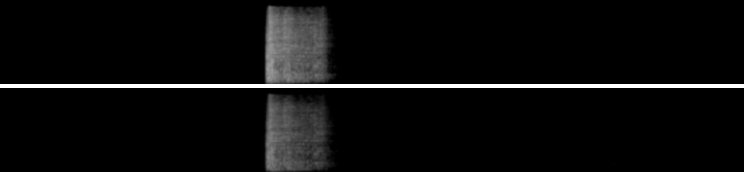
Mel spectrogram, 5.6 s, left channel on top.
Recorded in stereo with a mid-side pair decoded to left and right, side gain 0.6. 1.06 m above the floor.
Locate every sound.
2.0 s breaking glass: 50° left, 0.7 m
